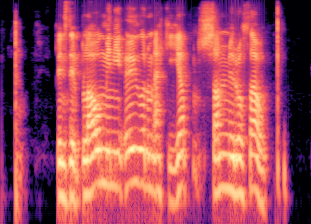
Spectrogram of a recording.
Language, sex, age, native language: Icelandic, male, 18-19, Icelandic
